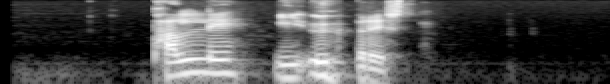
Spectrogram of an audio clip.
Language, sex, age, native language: Icelandic, male, 30-39, Icelandic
